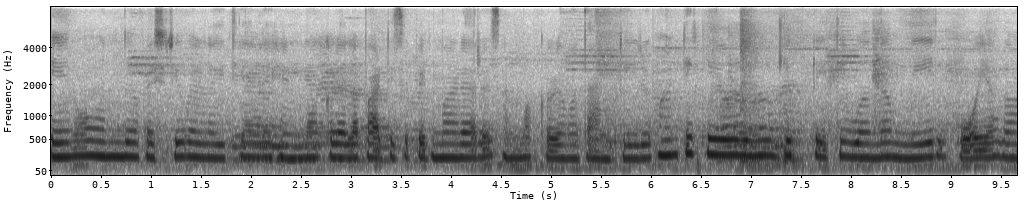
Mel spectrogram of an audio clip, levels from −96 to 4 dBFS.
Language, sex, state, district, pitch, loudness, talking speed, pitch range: Kannada, male, Karnataka, Dharwad, 210 Hz, -15 LUFS, 150 wpm, 200-225 Hz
